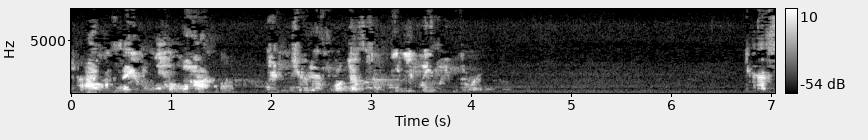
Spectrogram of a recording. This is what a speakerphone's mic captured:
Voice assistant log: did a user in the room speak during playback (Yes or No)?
No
